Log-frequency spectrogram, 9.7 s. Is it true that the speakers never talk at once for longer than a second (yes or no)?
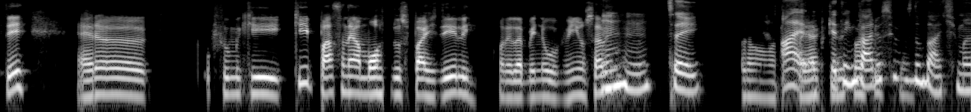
no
